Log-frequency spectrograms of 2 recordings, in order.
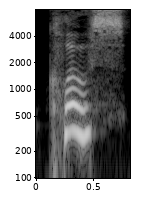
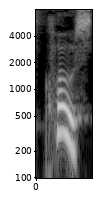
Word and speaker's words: close: are two common examples the word close with an S sound means near not far for example my house is close to the bus station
